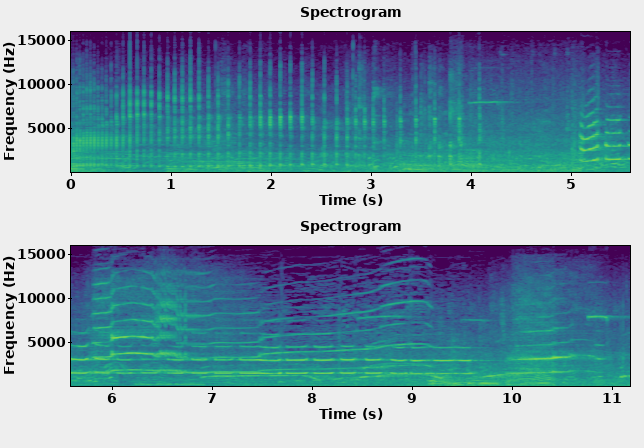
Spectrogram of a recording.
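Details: Killer whale calls at a San Diego marine show: loud, squealing tonal cries with sweeping upturns after an announcer and music. Each pod has its own dialect of calls.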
